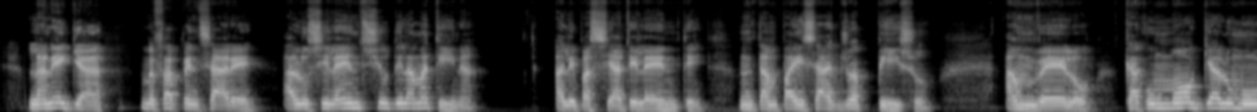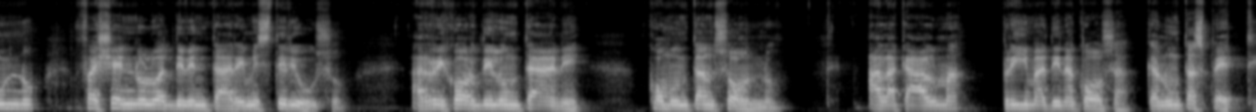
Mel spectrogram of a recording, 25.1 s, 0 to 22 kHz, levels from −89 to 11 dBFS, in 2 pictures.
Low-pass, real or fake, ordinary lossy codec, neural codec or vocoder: none; real; none; none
